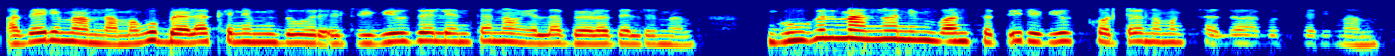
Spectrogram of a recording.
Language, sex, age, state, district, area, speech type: Kannada, female, 18-30, Karnataka, Gulbarga, urban, conversation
